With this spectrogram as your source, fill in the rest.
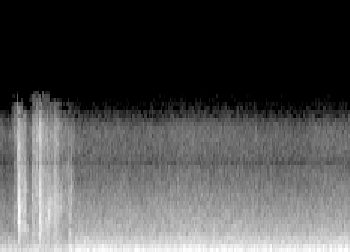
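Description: A honeybee swarm clustered on a branch at night hums in a dense, steady drone, moderately faint and continuous, with a few brief rustling clicks at the start and no voices.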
